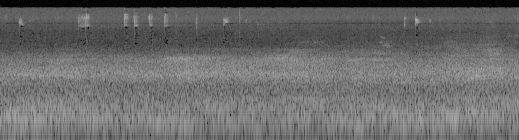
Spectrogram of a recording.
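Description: Steady outdoor background noise with scattered short, high chirps from small birds, several in quick succession about two and a half to three and a half seconds in.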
